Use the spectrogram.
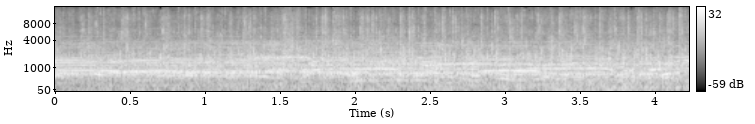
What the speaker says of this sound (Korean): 큰 박수로 모셔보도록 하겠습니다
